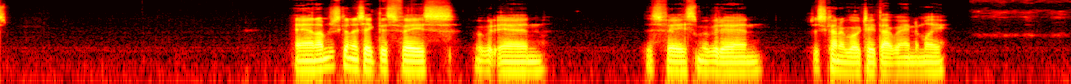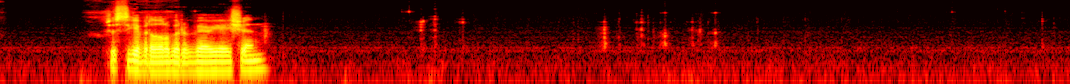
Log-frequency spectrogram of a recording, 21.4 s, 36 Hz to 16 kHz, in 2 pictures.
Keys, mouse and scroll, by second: 0.5 middle click, 1.4 scroll up 1, 1.6 middle click, 2.6 scroll up 1, 2.6 middle click, 3.6 right click, 3.8 middle click, 4.5 click, 5.6 right click, 6.5 click, 8.4 click, 8.6 middle click, 9.6 right click, 10.3 r, 11.6 click, 12.4 right click, 12.8 r, 14.7 click, 15.0 scroll down 1, 15.2 middle click, 17.2 ctrl+z, 17.6 ctrl+z, 18.0 scroll up 1, 18.4 middle click, 19.6 click, 20.6 right click, 21.1 s.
